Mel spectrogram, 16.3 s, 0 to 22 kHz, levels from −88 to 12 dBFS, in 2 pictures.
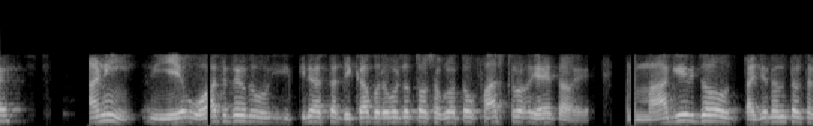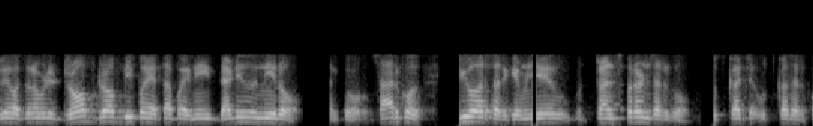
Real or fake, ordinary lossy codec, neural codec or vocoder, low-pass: real; none; none; 3.6 kHz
